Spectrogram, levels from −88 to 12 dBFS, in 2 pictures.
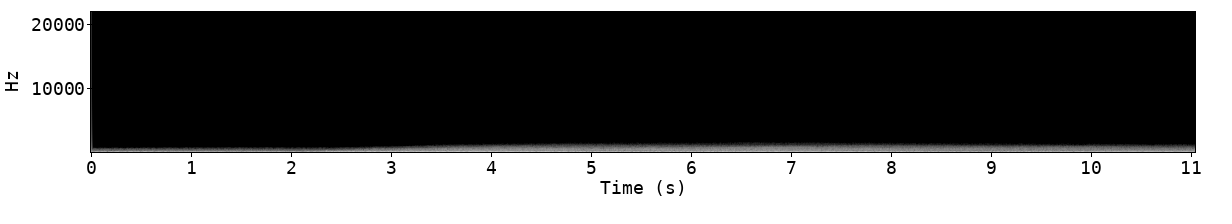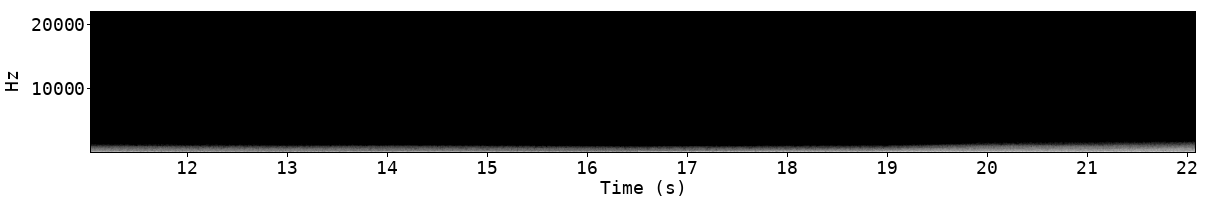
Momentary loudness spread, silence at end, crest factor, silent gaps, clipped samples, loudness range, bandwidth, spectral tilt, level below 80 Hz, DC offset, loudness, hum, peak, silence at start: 12 LU; 0 s; 14 dB; none; under 0.1%; 9 LU; 1.2 kHz; -16.5 dB/octave; -28 dBFS; under 0.1%; -25 LUFS; none; -8 dBFS; 0 s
